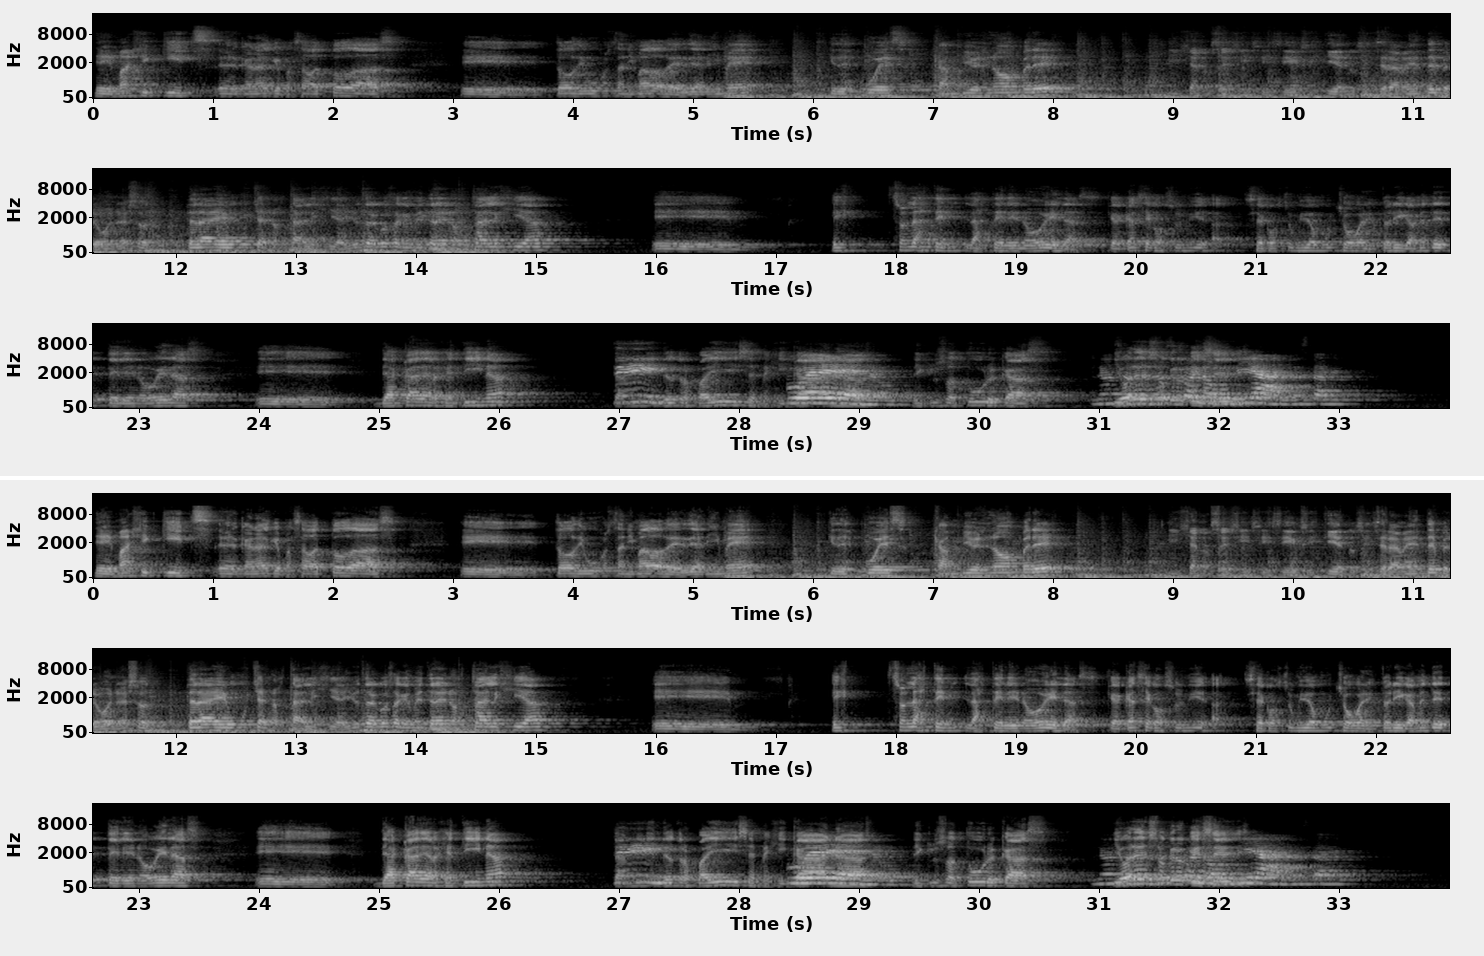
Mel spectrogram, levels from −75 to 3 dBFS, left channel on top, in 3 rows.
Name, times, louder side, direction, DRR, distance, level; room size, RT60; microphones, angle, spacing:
voice 1, 0.0-5.6 6.1-8.0 8.9-11.8 12.1-15.1 16.0-16.8 17.5-17.6 17.9-26.1 27.0-29.0 29.4-30.6 31.1-32.2, right 3 dB, 25° right, 6 dB, 0.5 m, -29 dB
Percussion Loop, 5.2-14.6, equal, ahead, 1.3 m, -36 dB
voice 2, 14.0-14.4 26.9-27.4 28.4-29.3 30.9-33.0, left 1 dB, 90° left, 1 dB, 1.4 m, -25 dB
8.9 x 4.8 x 4.0 m, 1.3 s
head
